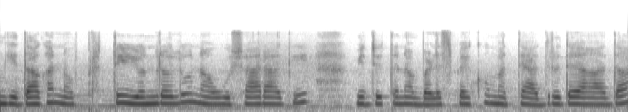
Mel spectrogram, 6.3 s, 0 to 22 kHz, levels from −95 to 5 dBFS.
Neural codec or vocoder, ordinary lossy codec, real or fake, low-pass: none; none; real; none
